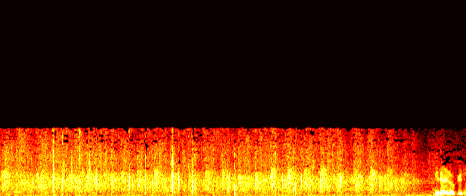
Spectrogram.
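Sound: audience applause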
